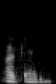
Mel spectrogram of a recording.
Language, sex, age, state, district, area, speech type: Telugu, male, 18-30, Andhra Pradesh, Kakinada, urban, conversation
